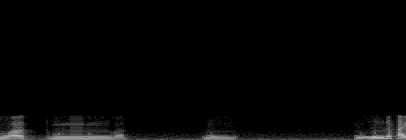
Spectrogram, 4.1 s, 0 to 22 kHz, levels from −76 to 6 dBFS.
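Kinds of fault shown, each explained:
Packet loss with last packet repeated: incoming audio stopped arriving, and the receiver filled each gap by replaying its most recent packet until new data resumed. This happens twice, for 120 ms from 0.72 to 0.84 s and for 40 ms from 2.60 to 2.64 s. The longer run becomes a brief robotic buzz near 50 Hz, which fits 20 ms packets.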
